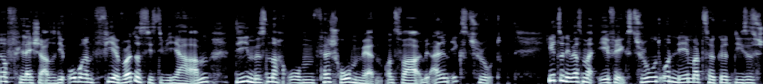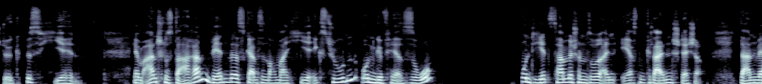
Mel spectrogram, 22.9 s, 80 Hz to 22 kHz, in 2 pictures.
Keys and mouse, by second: 2.3 middle click, 2.9 click, 5.3 KP_1, 7.2 shift+click, 8.3 e, 13.0 shift+click, 15.5 e, 22.3 e.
